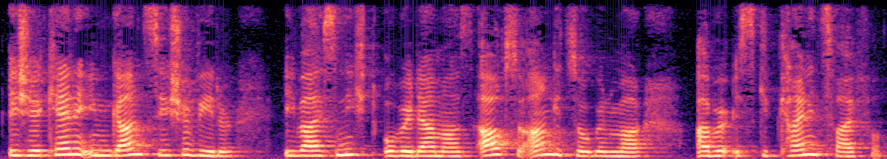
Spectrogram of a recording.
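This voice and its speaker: An actress playing a young student witness who testifies with firm certainty and deliberate emphasis in a radio docudrama. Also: female voice, a little high, lightly acted. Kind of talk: radio crime docudrama acting.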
